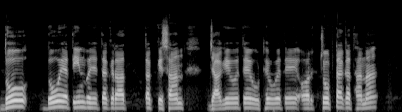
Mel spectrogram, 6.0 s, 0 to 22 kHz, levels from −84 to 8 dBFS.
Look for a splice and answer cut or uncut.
uncut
